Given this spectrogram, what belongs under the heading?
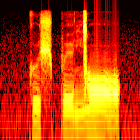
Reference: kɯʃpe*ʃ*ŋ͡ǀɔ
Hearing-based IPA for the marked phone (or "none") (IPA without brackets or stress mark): none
